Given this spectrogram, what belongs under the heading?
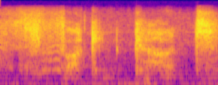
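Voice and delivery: muttered, low voice. A game master voices a character reacting to a halfling, Willy Bold muttering under breath. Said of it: "you hear Willy Bold mutter under his breath".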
